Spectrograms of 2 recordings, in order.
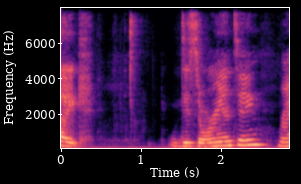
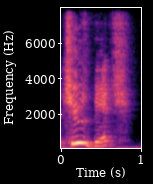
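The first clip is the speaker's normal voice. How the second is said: higher, louder sneer of "Choose, bitch."; mock snarl; 6 semitones higher, 8 dB louder than usual. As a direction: spit it as a contemptuous mock insult. Mocking what he meant.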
